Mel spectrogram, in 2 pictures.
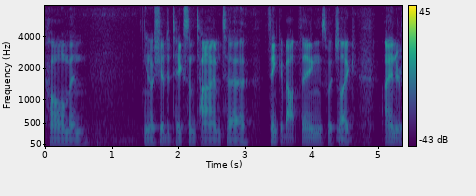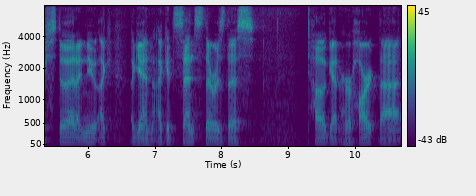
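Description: In a very clean recording with a silent background, a man with an American accent speaks at a fairly slow pace. His pitch is very deep and low, and his tone is bright and sharp. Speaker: dating podcast guest sharing his relationship story. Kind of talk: casual chat.

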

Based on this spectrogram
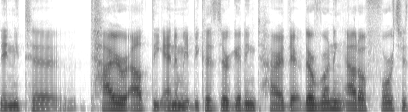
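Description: A man speaks in a normal speaking voice. His intonation is fairly even. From Iran, early childhood in Eugene, Oregon. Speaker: musician and podcaster. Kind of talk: interview.

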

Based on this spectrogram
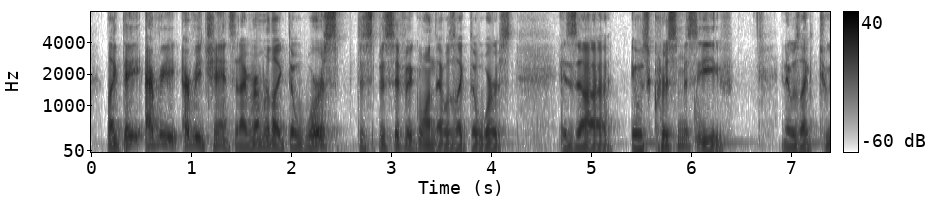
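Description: Recorded very cleanly with a silent background, a man with an American accent talks at a fairly quick pace in a bright, sharp tone, with vocal fry and very wide pitch swings. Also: big swings in loudness. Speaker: podcast guest. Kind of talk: casual chat.

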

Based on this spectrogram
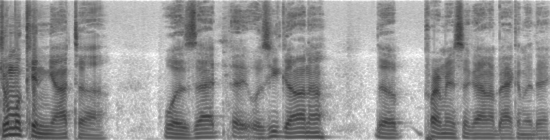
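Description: A man with an American accent, fairly low pitch and a normal speaking voice, at a moderate pace, in a very clean recording with a silent background. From New York. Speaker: podcast co-host. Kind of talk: casual chat.

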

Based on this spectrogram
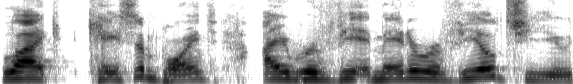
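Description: On a very clean recording with a silent background, a man with a plain, everyday voice speaks at a moderate pace with ordinary pitch variation. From California. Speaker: tabletop game master and podcaster. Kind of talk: casual chat.

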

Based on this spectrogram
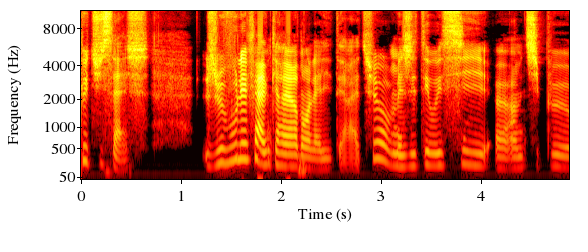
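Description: With very wide pitch swings and a bright, sharp tone, a woman speaks at a moderate pace in a dry, close sound with no echo. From France, Lyon. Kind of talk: interview. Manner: halting.

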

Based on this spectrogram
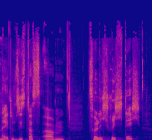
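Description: Very slow speech comes through with a dark, mellow tone. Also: woman. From Stuttgart, Swabia, southwest Germany. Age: 50s. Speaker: resilience trainer and coach. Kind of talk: interview.

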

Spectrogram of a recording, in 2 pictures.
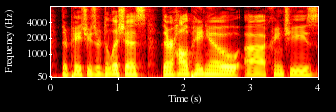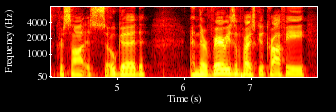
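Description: Recorded very cleanly with a silent background, a man with an American accent and an unremarkable speaking voice talks at a moderate pace in a fairly high pitch with fairly even intonation. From Oklahoma, US. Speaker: podcast co-host. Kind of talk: casual banter. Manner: sarcastic, teasing.

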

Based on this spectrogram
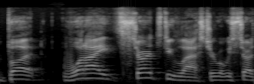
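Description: Moderate-paced speech from a man in an American accent, very clean recording, silent background. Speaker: college radio sports host. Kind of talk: casual sports talk radio. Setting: studio, live radio.

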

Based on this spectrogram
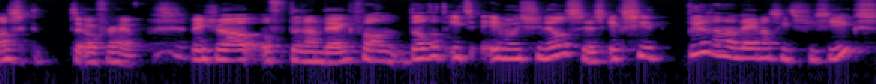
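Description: Somewhat breathy and dark, mellow in tone, a woman with a fairly high pitch speaks at a fairly quick pace with lively intonation and hardly any pauses. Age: young. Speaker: podcast co-host. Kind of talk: casual chat.

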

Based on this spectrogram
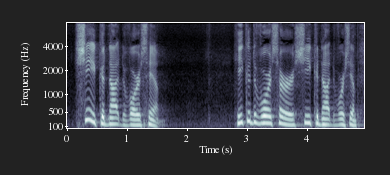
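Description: The recording is very clean, with a silent background. A man speaks in a high pitch with an American accent. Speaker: pastor. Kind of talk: sermon. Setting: church.

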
